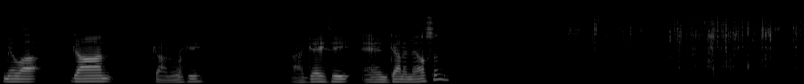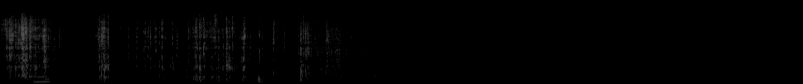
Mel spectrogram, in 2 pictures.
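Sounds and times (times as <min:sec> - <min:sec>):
foil wrapper crinkling: 0:05.6 - 0:11.9.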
